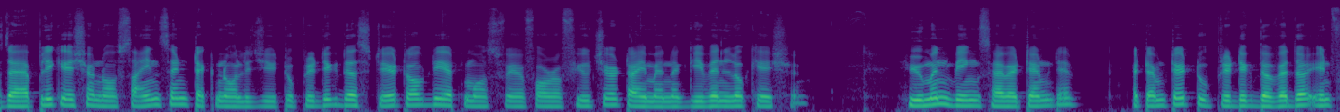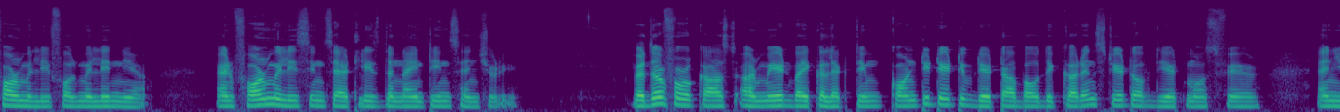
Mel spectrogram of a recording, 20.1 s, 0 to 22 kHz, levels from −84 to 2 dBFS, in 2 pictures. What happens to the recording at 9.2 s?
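At 9.2 s the speech carries on cleanly, with no dropout, click, distortion or other fault.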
